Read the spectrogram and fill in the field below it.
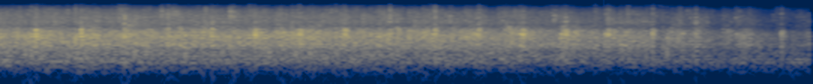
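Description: An audience at the opening ceremony of a university association's general assembly claps warmly and steadily, a dense, sustained wash of hand claps filling the hall before tapering slightly at the end.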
